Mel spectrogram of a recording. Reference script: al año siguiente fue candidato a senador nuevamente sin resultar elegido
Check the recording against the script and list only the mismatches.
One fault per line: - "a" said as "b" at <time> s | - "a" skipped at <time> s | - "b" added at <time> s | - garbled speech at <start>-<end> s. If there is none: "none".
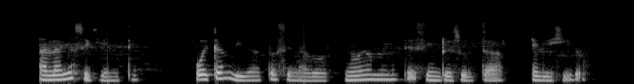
none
